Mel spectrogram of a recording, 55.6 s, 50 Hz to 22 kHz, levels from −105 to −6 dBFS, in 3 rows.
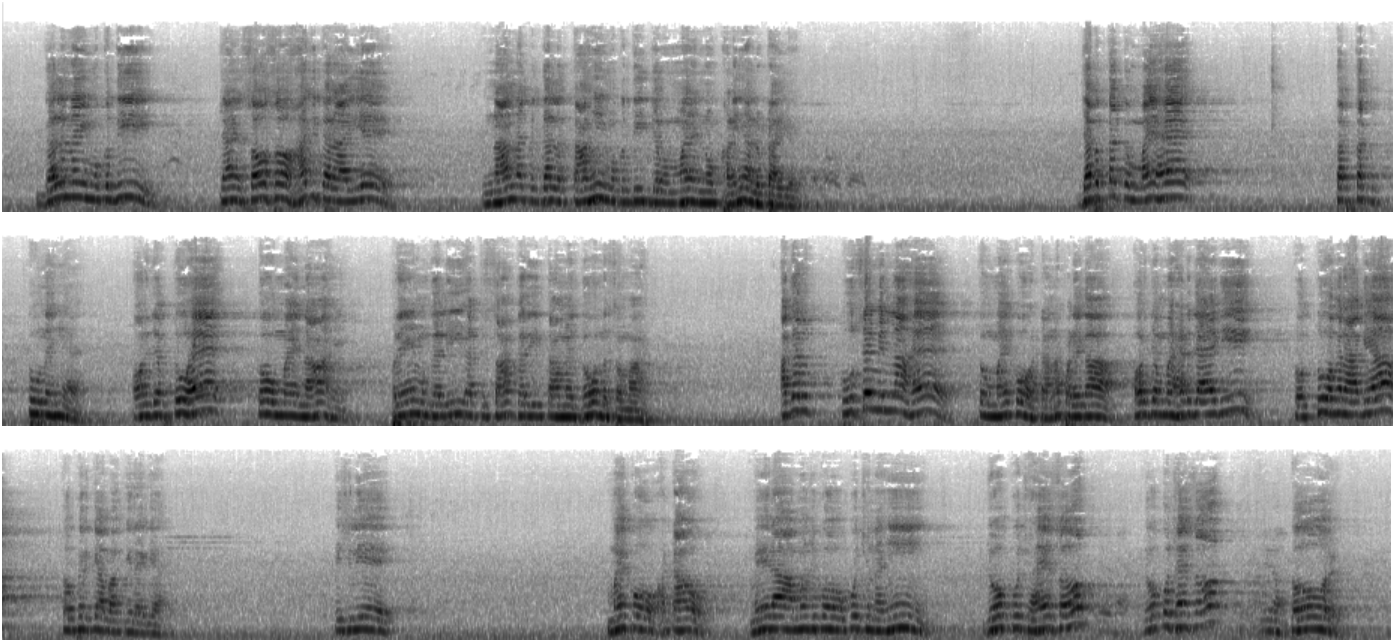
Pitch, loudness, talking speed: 180 Hz, -19 LUFS, 95 wpm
